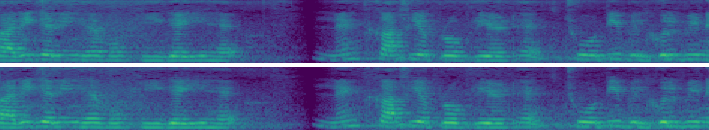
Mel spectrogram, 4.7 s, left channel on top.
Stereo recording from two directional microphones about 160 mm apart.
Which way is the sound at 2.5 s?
5° left (ahead or behind).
